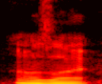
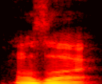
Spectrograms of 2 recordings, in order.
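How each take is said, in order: Both takes have the same delivery.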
